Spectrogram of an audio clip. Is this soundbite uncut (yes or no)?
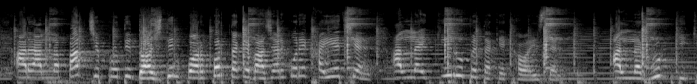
yes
